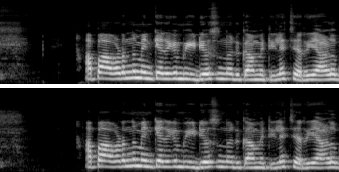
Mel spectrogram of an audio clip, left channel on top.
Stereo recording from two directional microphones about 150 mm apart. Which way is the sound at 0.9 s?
15° left (ahead or behind).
